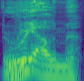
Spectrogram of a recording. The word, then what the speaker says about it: Realm: Svårt ord att uttala det här. Realm. – Realm.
